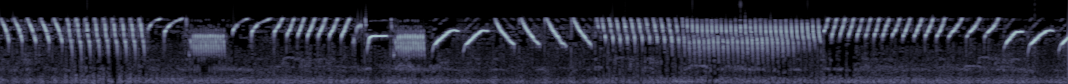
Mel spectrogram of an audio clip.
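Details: Canary in full song, used to stimulate young, stalled or lazy canaries to sing: long rapid trills of sharp falling sweeps, broken by brief buzzy notes and a dense chattering passage, very fast and continuous.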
